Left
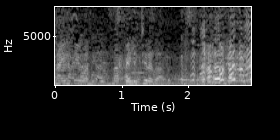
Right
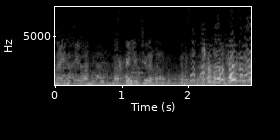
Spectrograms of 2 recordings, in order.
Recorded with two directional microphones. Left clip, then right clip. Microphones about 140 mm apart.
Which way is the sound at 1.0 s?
35° left (ahead or behind).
